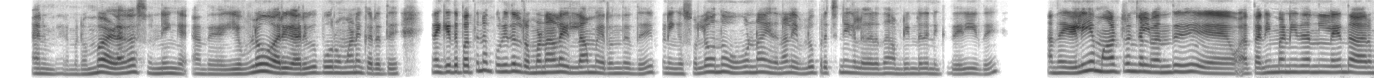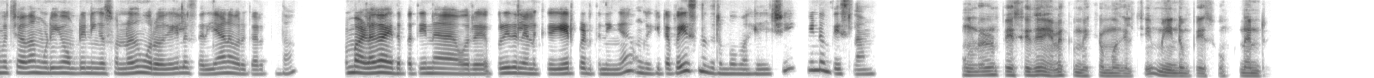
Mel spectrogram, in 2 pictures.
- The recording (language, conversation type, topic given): Tamil, podcast, பிளாஸ்டிக் பயன்படுத்துவதை குறைக்க தினமும் செய்யக்கூடிய எளிய மாற்றங்கள் என்னென்ன?
- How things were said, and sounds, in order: inhale; tapping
